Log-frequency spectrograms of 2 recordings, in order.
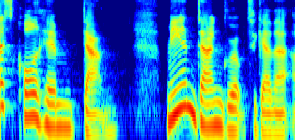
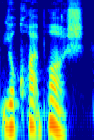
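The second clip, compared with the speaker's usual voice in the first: ordinary delivery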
